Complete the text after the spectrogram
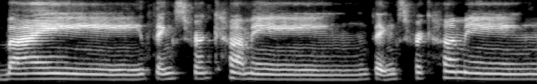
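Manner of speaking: slow, drawn-out, sarcastic yet affectionate delivery. Saying goodbye to live stream viewers: mock sarcastic Kardashian goodbye. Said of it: "in as sarcastic but lovingly as possible".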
